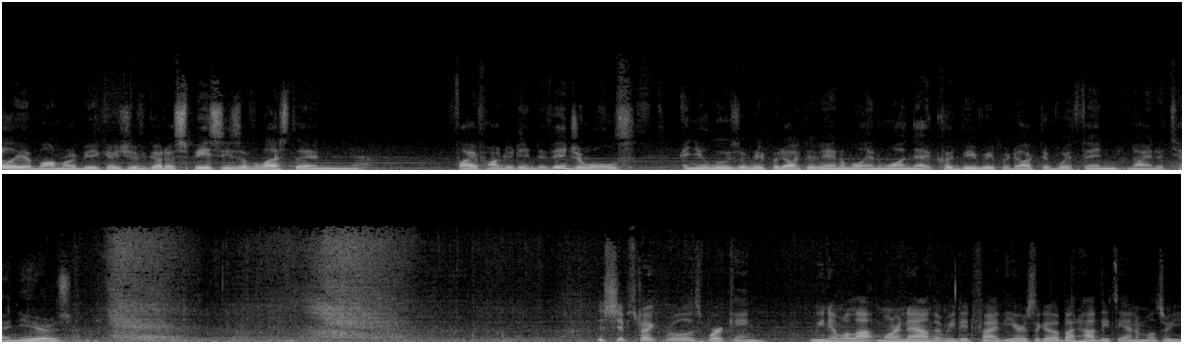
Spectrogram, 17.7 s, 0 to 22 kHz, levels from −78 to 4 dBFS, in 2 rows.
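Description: From 12.15 s to 17.62 s a train of clicks runs over the sound, about 8.4 per second at an uneven pace, roughly fifty in all, each peaking about as loud as the audio itself. It is heard as irregular ticking that continues through pauses. The repeated pulses of much the same shape likely come from electrical interference or a faulty connection or power supply. On a spectrogram they appear as thin vertical broadband lines; the waveform shows sharp, similar spikes.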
